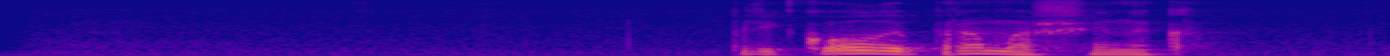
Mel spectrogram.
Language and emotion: Russian, neutral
